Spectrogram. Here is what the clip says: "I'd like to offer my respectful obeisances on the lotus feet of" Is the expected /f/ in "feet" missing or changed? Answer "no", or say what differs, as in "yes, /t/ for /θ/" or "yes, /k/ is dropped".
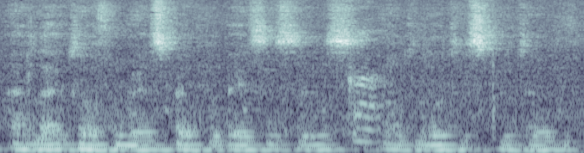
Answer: yes, /p/ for /f/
